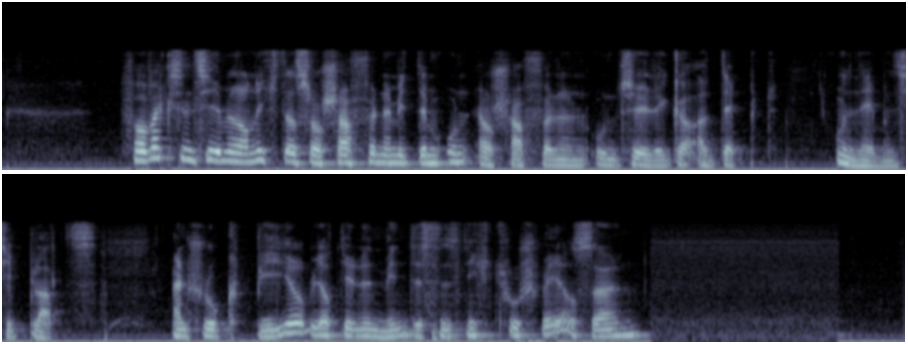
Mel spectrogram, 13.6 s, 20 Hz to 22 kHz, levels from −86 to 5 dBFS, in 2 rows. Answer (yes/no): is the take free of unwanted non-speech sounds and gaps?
yes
